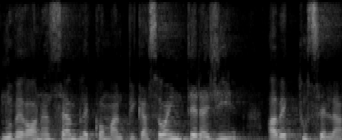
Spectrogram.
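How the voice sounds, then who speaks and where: A man speaks at a fairly slow pace with lively intonation, on a very clean recording with a silent background. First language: Catalan or Spanish (speaking French). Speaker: museum curator giving a talk. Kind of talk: lecture. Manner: halting, with hesitations.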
